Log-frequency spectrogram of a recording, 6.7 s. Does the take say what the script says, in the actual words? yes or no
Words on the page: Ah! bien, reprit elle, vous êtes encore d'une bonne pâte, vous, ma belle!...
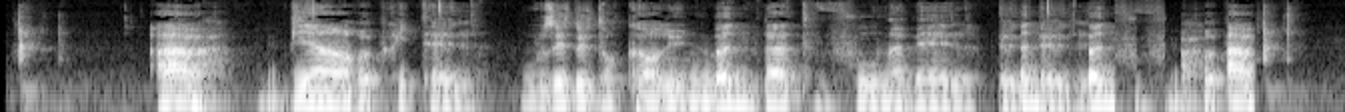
no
